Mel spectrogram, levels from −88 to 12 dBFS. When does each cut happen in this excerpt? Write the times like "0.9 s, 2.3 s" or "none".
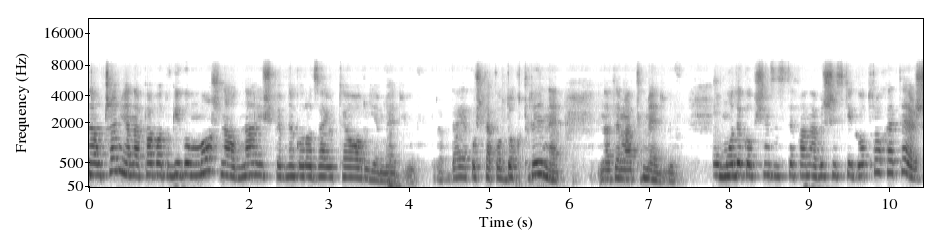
none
